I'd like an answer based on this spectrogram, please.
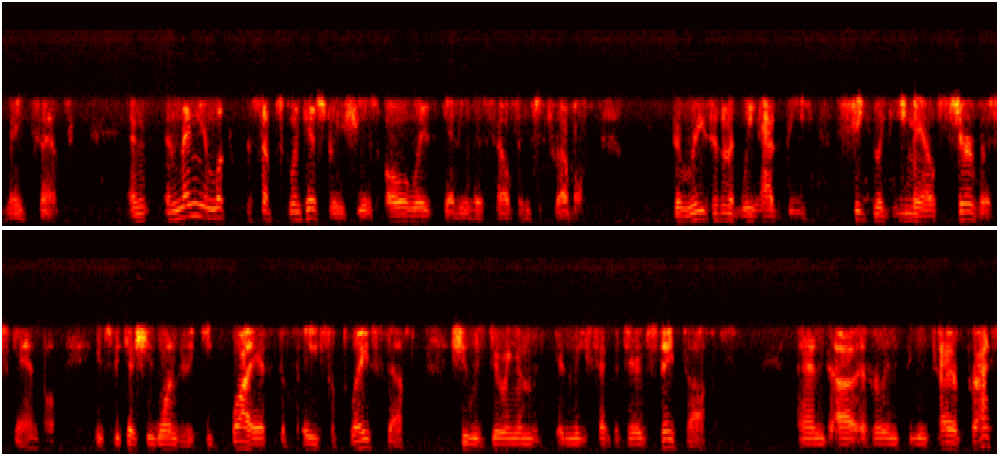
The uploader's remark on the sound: joins the show by phone.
